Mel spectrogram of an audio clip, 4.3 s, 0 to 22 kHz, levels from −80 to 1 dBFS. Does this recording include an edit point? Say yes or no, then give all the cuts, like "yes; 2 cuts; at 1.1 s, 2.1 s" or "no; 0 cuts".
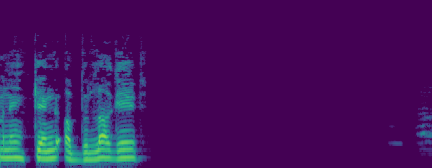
no; 0 cuts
